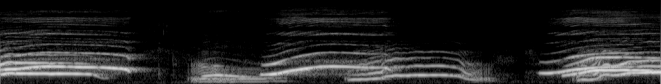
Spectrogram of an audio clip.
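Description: A Fox Terrier howls in long, wavering notes that rise and fall, broken by short pauses.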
